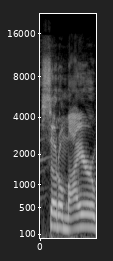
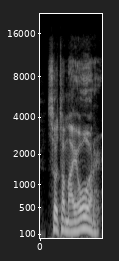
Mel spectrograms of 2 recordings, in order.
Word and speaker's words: Sotomayor: i remember that was sotomayer was a hot dog sotomayor is a supreme court oh my god no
